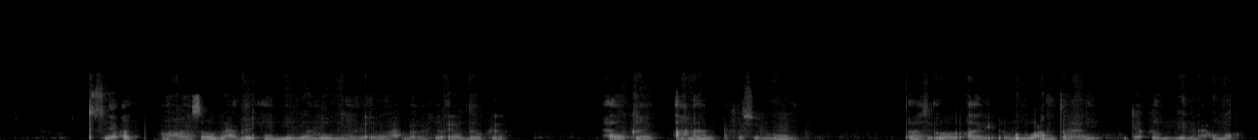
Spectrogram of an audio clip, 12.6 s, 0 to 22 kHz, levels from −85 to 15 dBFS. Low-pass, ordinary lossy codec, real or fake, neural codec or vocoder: 10.8 kHz; AAC, 64 kbps; fake; codec, 24 kHz, 1.5 kbps, HILCodec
